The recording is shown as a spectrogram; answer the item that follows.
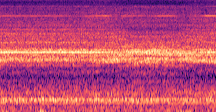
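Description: A steady mechanical drone with a constant high whine, unchanging throughout.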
